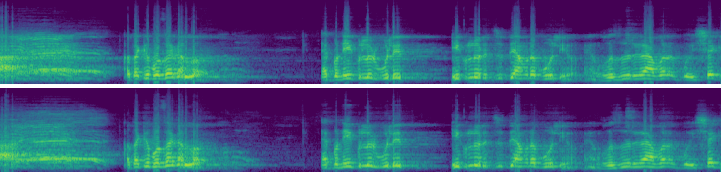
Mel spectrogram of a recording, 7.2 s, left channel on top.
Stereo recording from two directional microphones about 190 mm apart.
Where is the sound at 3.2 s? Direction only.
40° right (ahead or behind).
